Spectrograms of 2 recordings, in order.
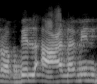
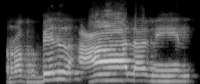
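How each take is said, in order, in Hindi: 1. दूसरा शब्द बिना गले की आवाज़ के मिल जाता है। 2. दूसरा शब्द गले की आवाज़ से शुरू होता है। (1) "हमजा को मिला के पढ़ते, हमजा को साइलेंट रख के पढ़ते" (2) "आइन के साथ पढ़ना चाहिए"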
